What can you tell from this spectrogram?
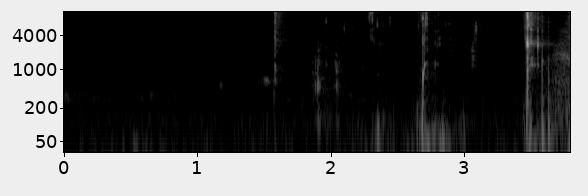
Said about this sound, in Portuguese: Vou só dar aqui um golinho da minha água.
